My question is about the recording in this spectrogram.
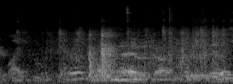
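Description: Indistinct voices of people talking quietly in a room, with no clear words.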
